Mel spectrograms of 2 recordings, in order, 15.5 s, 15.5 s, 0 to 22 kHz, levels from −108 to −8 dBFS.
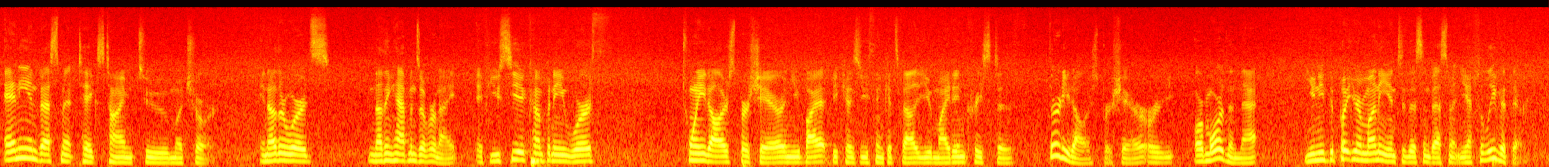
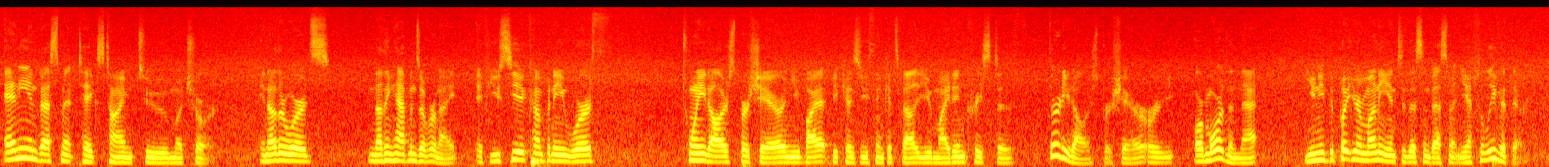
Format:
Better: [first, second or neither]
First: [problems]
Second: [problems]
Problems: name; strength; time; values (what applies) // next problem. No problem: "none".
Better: neither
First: hiss; noticeable; throughout; 15 dB below the speech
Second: hiss; noticeable; throughout; 15 dB below the speech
